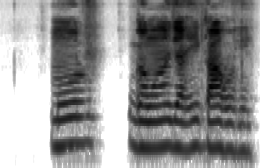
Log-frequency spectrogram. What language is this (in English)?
Chhattisgarhi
